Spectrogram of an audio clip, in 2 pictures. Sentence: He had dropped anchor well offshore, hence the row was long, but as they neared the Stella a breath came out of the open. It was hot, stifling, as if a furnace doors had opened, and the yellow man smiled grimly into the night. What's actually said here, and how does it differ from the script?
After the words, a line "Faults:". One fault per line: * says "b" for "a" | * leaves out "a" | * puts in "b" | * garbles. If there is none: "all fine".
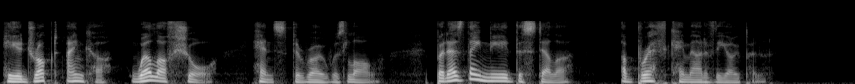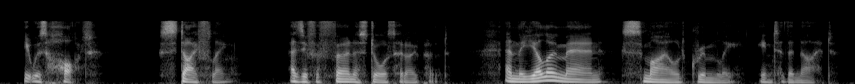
He had dropped anchor well offshore, hence the row was long, but as they neared the Stella a breath came out of the open. It was hot, stifling, as if a furnace doors had opened, and the yellow man smiled grimly into the night.
Faults:
all fine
